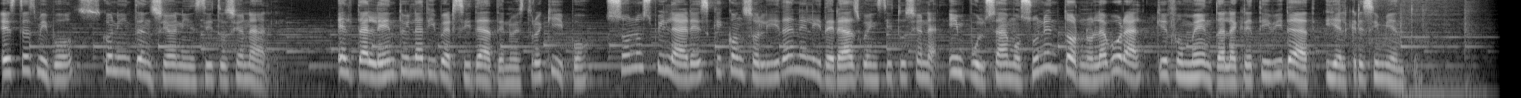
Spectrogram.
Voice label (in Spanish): Institucional Musicalizada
